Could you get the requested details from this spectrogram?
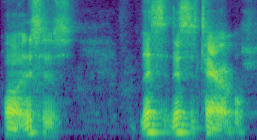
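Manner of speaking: usual speaking voice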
